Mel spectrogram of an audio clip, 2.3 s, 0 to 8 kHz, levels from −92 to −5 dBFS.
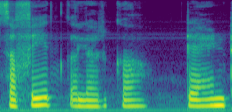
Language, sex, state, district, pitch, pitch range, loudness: Hindi, female, Madhya Pradesh, Bhopal, 170 Hz, 165-185 Hz, -15 LUFS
